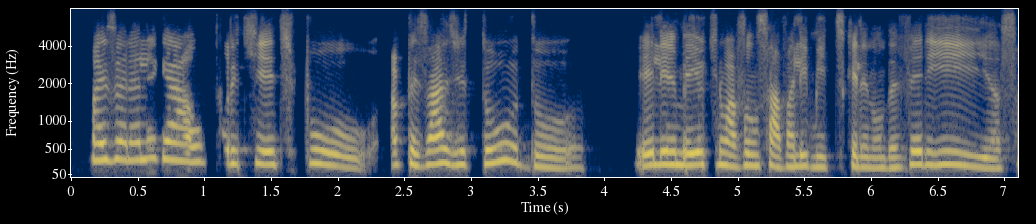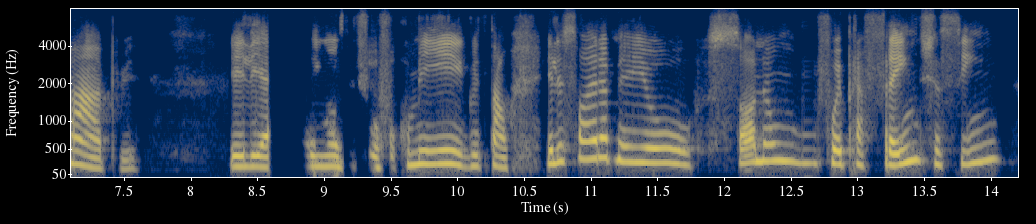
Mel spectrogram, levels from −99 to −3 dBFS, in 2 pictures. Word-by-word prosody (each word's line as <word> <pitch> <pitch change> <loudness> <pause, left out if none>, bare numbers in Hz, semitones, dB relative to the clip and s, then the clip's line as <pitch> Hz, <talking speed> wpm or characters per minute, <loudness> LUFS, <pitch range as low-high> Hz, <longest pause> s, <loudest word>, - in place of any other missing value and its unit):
Mas 310 0 +3
era 310 -1 +1
legal 315 -3 +2
porque, 245 -1 0
tipo, 220 -8 -3
apesar 230 +2 +2
de 230 0 -1
tudo, 205 - -2 0.4
ele 225 +2 +4
meio 220 0 +5
que 225 0 -13
não 220 - +3
avançava 200 -1 +1
limites 190 -2 -3
que - - -1
ele 185 -2 -1
não 175 0 -3
deveria, 210 -2 0
sabe, 170 - -2 0.7
ele 195 0 +2
era 185 -1 +3 0.2
carinhoso 195 -1 -1
e - - -19
fofo 185 -1 -7
comigo 235 -2 +1
e 200 - -3
tal. 185 -2 -2 0.3
Ele 250 +4 +3
só 320 +4 -1
era 340 +1 +4
meio 260 -5 +1
só - - -1
não 290 -3 0
foi 245 -1 +2
pra 240 -1 -5
frente, 255 +8 +2
assim, 250 +7 -4
230 Hz, 155 wpm, -23 LUFS, 195-255 Hz, 0.7 s, meio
